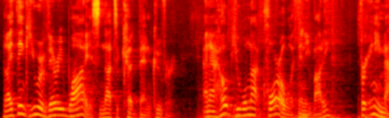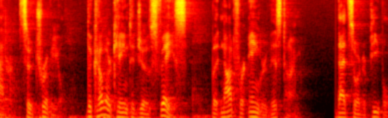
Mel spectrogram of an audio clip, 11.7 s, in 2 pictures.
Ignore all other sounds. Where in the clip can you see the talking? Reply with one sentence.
The talking can be heard from 0.1 to 11.6 s.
